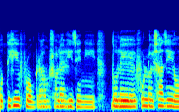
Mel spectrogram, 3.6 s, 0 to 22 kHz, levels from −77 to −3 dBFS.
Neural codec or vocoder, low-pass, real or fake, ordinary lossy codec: vocoder, 24 kHz, 100 mel bands, Vocos; 7.2 kHz; fake; none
